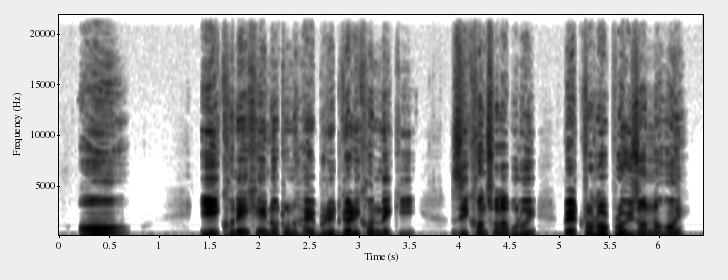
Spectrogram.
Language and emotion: Assamese, surprised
